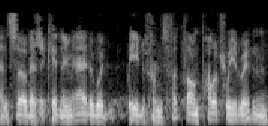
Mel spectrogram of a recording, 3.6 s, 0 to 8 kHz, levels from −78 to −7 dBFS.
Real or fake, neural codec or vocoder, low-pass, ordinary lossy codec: fake; codec, 24 kHz, 1.5 kbps, HILCodec; 7.2 kHz; MP3, 24 kbps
